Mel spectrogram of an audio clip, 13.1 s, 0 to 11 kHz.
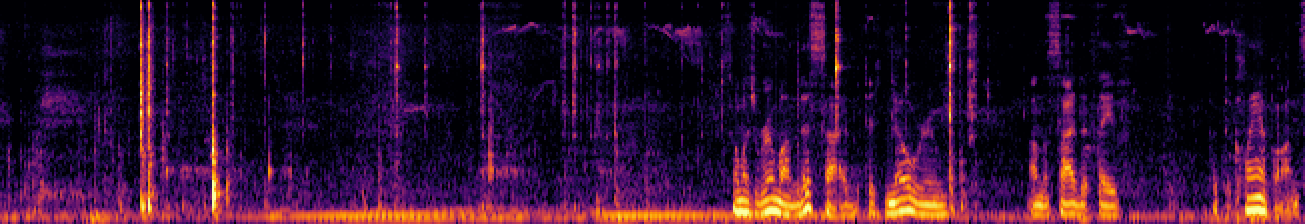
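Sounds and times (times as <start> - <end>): steady low rumble: 0.0 - 13.0
hand tools clicking on metal: 1.0 - 11.0.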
